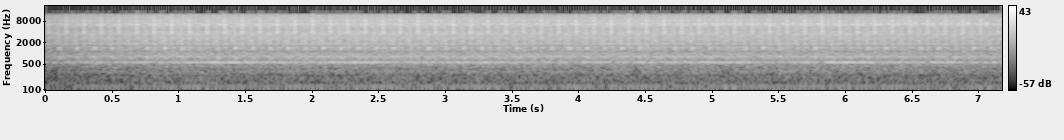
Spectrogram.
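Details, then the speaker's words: Engine heard idling from above: steady light metallic knock about four per second, diagnosed as worn wrist pins; also compared at 2000 RPM and from underneath. "I've listened while at idle then revved it up I'd say it's a wrist pin nut matter of fact I'd stake my Ri"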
